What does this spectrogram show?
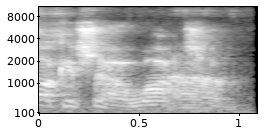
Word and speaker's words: Waukesha: Waukesha.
